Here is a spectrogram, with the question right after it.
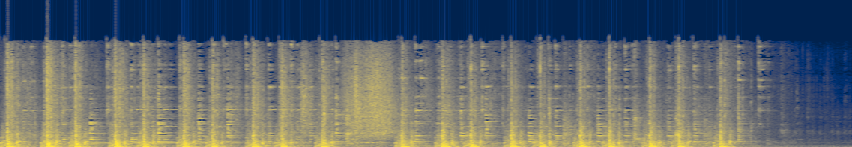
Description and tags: die, industrial, machine, factory, field-recording, metal, processing
die, factory, field-recording, industrial, machine, metal, processing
